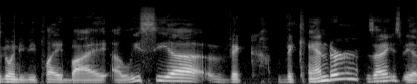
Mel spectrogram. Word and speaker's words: Alicia Vikander: But apparently Lara Croft is going to be played by Alicia Vikander.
